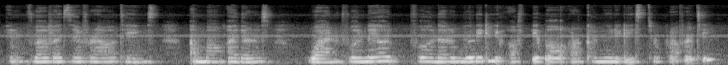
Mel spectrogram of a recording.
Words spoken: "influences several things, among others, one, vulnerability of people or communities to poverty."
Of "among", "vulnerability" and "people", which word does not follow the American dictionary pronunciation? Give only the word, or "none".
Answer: none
